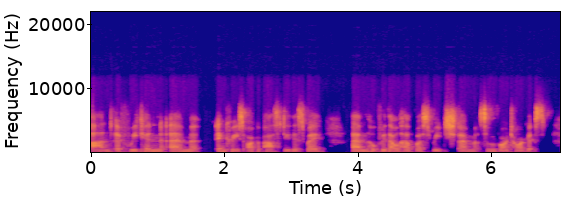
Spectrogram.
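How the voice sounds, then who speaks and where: A woman speaks in a Belfast accent. Her loudness stays very even. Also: moderate pace. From Northern Ireland, Belfast. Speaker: PhD student in electrical engineering. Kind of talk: panel presentation. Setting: video call webinar. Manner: hesitant, many fillers.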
